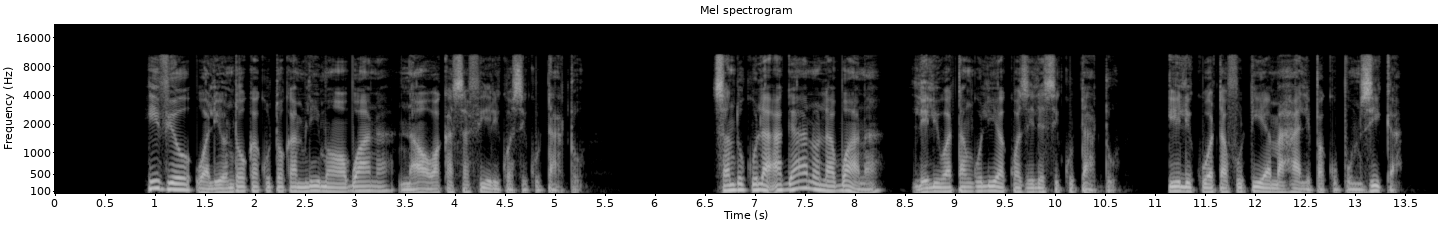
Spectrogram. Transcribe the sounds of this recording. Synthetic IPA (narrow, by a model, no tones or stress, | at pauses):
hivjɔwaliɔndɔkakutɔkam̩limawaɓwananaɔwakasafiɾikwasikuta̰tṵ | sandukulaʔaɠanɔlaɓwana | liliwataŋɡuliakwazilɛsikutatṵ | ilikuwatafutiamaɦalipakupum̩zika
